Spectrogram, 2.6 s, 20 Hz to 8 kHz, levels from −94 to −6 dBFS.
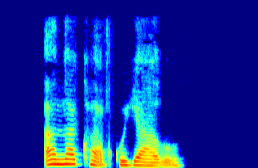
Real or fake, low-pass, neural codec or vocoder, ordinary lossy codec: fake; 7.2 kHz; autoencoder, 48 kHz, 32 numbers a frame, DAC-VAE, trained on Japanese speech; MP3, 48 kbps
